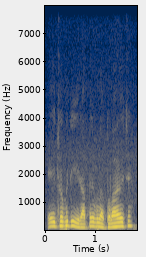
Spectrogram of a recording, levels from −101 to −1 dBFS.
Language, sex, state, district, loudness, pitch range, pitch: Bengali, male, West Bengal, Alipurduar, -13 LUFS, 130-160 Hz, 150 Hz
